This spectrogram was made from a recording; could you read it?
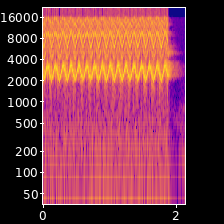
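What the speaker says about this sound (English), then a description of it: "So now they've got the door wedged and the alarm going off." A door wedge alarm shrieks as a door opens, a loud, piercing warbling siren that wavers rapidly up and down without pause for about two seconds before cutting off abruptly.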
